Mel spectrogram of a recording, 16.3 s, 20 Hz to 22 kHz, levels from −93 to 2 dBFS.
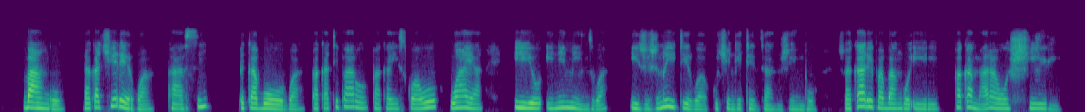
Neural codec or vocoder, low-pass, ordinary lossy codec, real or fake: codec, 16 kHz, 4 kbps, FunCodec, trained on LibriTTS, 50 frames a second; 7.2 kHz; Opus, 16 kbps; fake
